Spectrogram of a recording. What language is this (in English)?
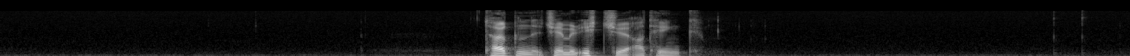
Faroese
